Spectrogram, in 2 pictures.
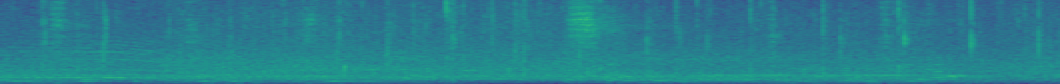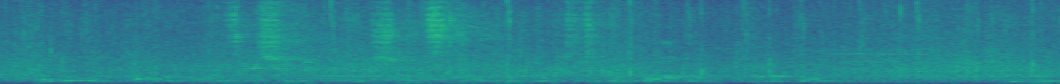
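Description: Stadium crowd cheering and applauding during a race, with a public-address announcer talking over the noise.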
